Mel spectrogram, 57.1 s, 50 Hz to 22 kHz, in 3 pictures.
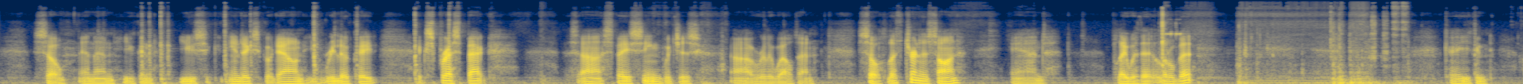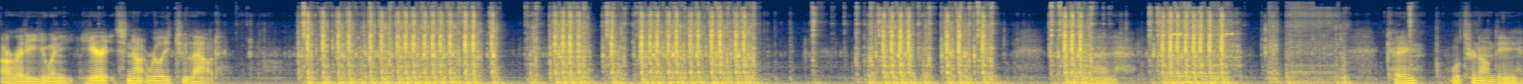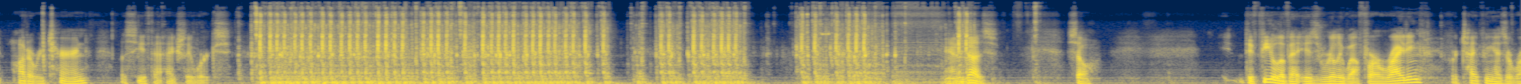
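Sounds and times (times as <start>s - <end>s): electronic typewriter clattering: 1.8s - 2.2s, 15.5s - 17.7s, 22.8s - 35.9s, 41.2s - 50.4s.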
